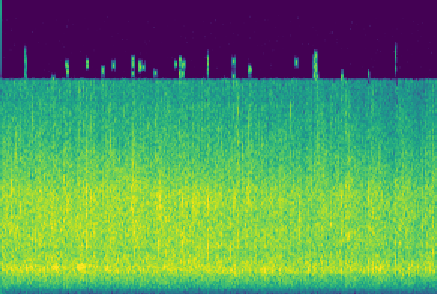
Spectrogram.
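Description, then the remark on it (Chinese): Sustained audience applause at a church service, a dense, steady wash of many hands clapping at an even, fairly loud level throughout, with no voices standing out; the audience applauds its members with same-sex attraction. “我们给我们当中很多同性倾向的弟兄姐妹，我们给他们一个热烈的掌声，好吗？”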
